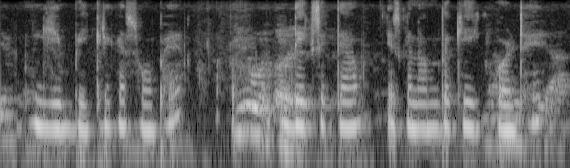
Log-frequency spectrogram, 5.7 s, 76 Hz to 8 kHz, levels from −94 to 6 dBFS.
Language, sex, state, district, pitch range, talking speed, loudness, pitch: Hindi, female, Chhattisgarh, Rajnandgaon, 220-245 Hz, 160 wpm, -23 LUFS, 230 Hz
